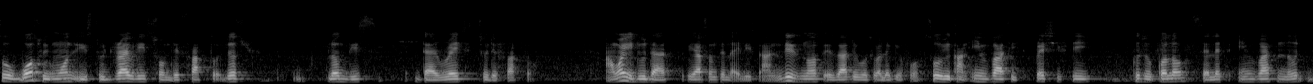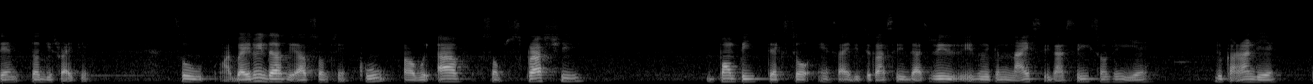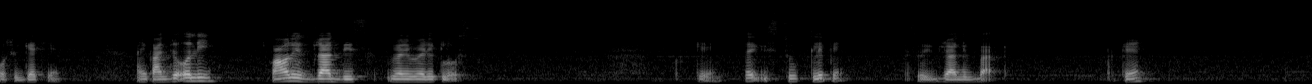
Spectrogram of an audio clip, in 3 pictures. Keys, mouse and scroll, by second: 0.8 click, 3.4 click, 6.1-10.3 middle drag, 15.0-17.3 middle drag, 17.3 scroll up 1, 18.0 scroll up 2, 18.2-23.3 shift+middle drag, 23.7-27.0 middle drag, 27.0-27.4 scroll down 2, 28.2 scroll up 4, 28.4 shift+middle click, 29.0-29.4 scroll up 5, 29.5-30.4 shift+middle drag, 30.4-33.5 drag, 34.3-39.3 drag.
